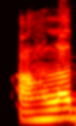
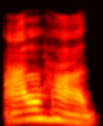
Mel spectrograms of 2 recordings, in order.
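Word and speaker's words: আহ্লাদ: হটা যাবে এটা ঠিক অর্থাৎ এটার উচ্চারণ কেউ যদি এরকম করে আহলাদ লিখে সেটা ভুল এটার উচ্চারণ হবে আলহাদ আগে ল তারপরে হ এই কথাটা এখানে ব্যাখ্যা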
